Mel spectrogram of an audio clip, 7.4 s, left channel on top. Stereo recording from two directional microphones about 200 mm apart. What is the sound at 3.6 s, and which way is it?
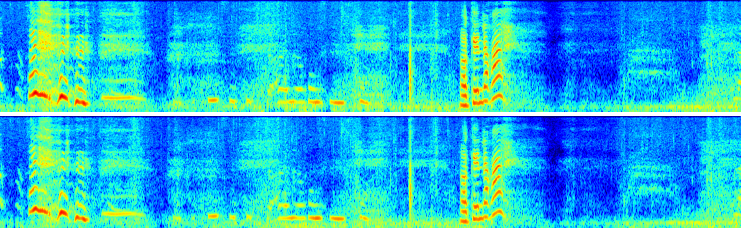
Speech, 25° left (ahead or behind).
